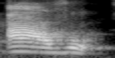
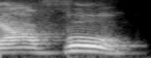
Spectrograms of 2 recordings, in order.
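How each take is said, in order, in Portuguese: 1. A sílaba tônica é a primeira. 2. A sílaba tônica é a última. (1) "não é avô" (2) "a última sílaba é a mais forte"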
